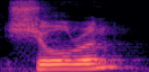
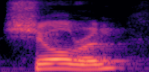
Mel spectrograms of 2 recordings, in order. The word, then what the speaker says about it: Sauren: you can go through and visit and meet Sauren. That's how you pronounce it. Sauren, for those who aren't sure.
